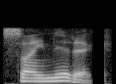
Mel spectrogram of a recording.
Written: Sinitic

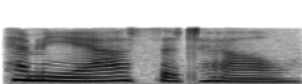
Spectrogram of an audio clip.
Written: hemiacetal

